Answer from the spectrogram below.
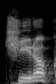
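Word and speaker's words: Cirò: ci incontriamo, io sono a Ciron Marina. Ciron Marina. Ciron, ma aspetta, come cazzo? Ciron, ma che lingua è? Ciron? No, Ciro, Ciro, Ciro con l'accento.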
